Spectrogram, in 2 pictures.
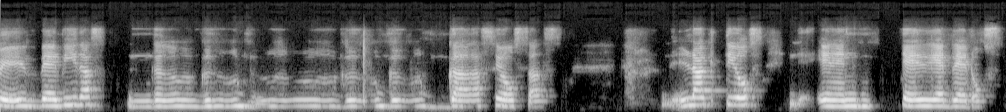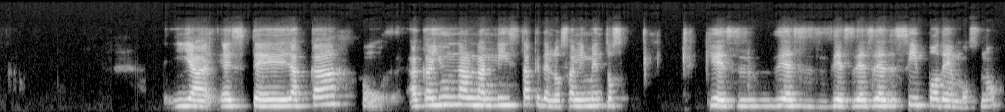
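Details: Stuttering in a Spanish-speaking man from Argentina, attending a stuttering practice group for the first time, giving a deliberately unprepared presentation because he is having problems with his spontaneous speech.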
